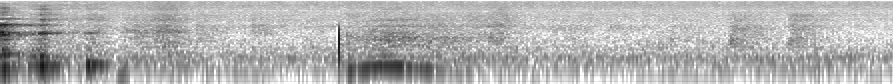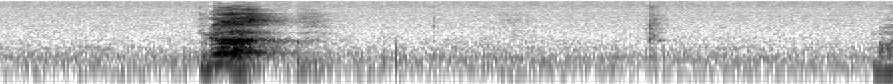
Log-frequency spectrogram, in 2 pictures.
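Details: Person hiccuping and burping while buying movie tickets, complaining of chest pain; quiet room with a few brief voiced sounds and one loud, abrupt gulping burst, consistent with a hiccup.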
